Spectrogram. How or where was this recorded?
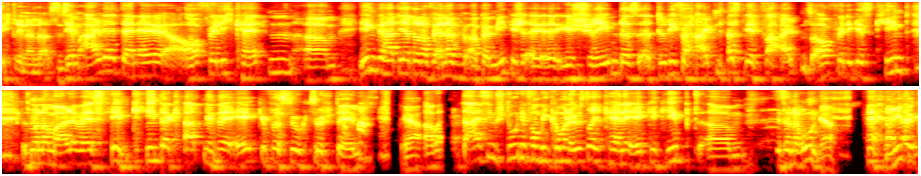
video call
